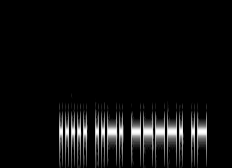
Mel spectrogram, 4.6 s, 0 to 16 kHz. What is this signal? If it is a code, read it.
Morse code, heard as a keyed tone, about 20 wpm, 700 Hz. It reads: 5F9A
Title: Four Letter-Number Combinations - 20wpm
